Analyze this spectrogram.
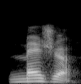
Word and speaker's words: measure: Measure. Now you'll tell me, sir, but measure we pronounce correctly. No, the reason we're highlighting measure is because in Hindi or our native language, we don't have zh.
